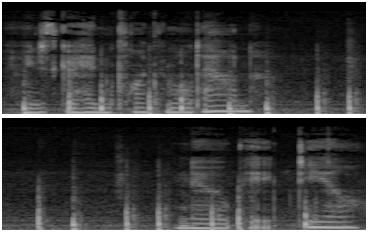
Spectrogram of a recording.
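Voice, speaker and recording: A woman giving soft, breathy, whispered ASMR commentary on a game, murmuring her thoughts aloud in an unhurried way. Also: deep voice, fairly even intonation, heavy background noise. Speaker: gaming video host.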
